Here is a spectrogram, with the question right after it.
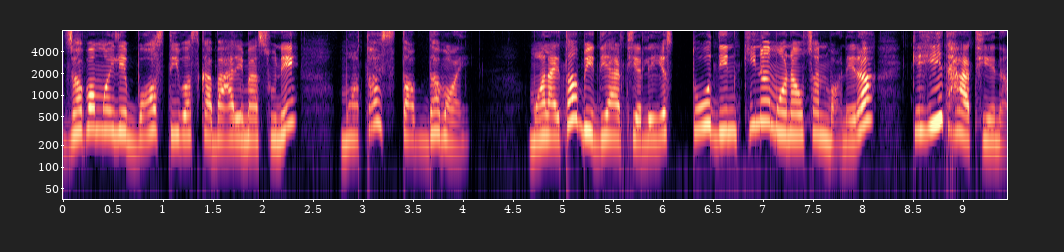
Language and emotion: Nepali, surprised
